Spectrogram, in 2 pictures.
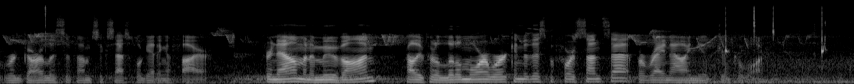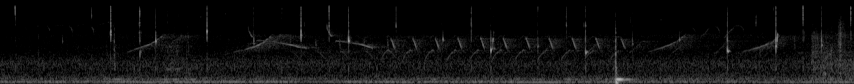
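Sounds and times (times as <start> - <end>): small birds chirping: 0.0 - 0.8, 3.5 - 17.0
low thump: 14.7 - 14.9.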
